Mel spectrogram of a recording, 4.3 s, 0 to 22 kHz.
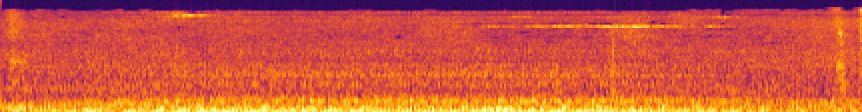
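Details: Daewoo microwave oven (door switches/misalignment fault), second 10-second run confirming the marked stirrer fan rotates: steady, even low hum with no scraping, grinding or clicking; running normally.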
